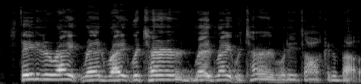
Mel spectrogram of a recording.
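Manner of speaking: high-pitched comic back-and-forth; mock flustered argument. Son reciting buoy rules to puzzled dad, mock argument. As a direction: bicker it high, like a flustered crew. Acted argument over channel markers.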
